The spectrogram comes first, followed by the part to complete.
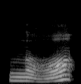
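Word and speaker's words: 我: It is your ngõ. Do you want to have a go at repeating these? Ngõ. Ngõ. Ngõ. Now that's your 5th low rising tone. So it's ngõ. It has that swing up.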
